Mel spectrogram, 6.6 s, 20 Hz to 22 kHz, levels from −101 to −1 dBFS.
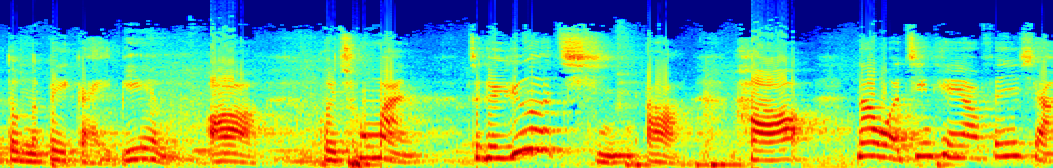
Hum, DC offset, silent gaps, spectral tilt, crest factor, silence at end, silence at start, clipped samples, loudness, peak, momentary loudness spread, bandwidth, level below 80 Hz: none; under 0.1%; none; -5.5 dB/octave; 10 dB; 0 s; 0 s; 0.7%; -11 LUFS; 0 dBFS; 8 LU; 12.5 kHz; -34 dBFS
